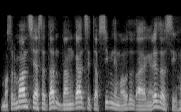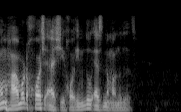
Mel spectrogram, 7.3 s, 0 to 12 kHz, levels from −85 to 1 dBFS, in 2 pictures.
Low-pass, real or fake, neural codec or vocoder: 7.2 kHz; fake; codec, 16 kHz, 0.8 kbps, ZipCodec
